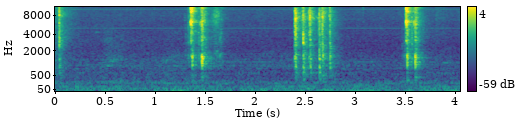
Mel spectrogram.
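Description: A folder name is typed on a computer keyboard in three short bursts of crisp, close key clicks over a faint background hum.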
